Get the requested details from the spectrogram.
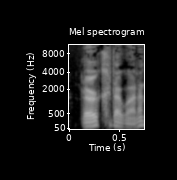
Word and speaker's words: lurk: 눈팅에 해당되는 단어가 바로 이 L-U-R-K 음. 발음도 어렵다는 lurk라고 하는 단어다. 알아두시면 되겠습니다. 발음이 상당히 까다롭다고 하네요. lurk 한번 발음해 주시겠어요? lurk만. lurk. lurk. lurk. 예. 이 발음. 한국 사람한테 상당히 까다로운 발음이죠. L, R 발음이 있어서.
